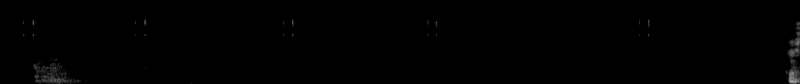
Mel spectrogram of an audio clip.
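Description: Computer mouse button clicking five times, spaced one to two seconds apart, each click a quick press-and-release double tick. The clicks are faint, and they add areas to a magic-wand selection in a photo editor.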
